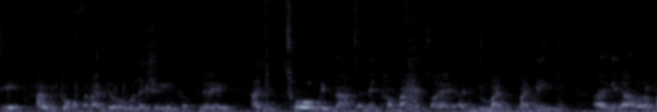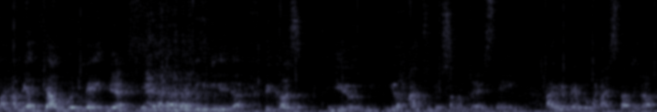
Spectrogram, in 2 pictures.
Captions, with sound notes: I would go off and do a Wole Soyinka play and tour with that and then come back and do my maid. But I'd be a damned good maid! (LAUGHTER) Because you had to do some of those things. I remember when I started out,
